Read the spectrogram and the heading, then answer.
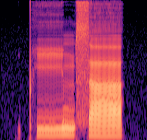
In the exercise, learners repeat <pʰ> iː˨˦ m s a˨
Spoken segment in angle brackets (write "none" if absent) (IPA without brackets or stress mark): pʰ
